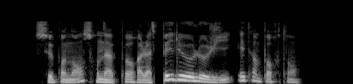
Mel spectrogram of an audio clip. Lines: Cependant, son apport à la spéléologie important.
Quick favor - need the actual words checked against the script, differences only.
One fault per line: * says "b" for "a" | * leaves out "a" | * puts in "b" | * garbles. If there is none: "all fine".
* puts in "est"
